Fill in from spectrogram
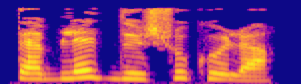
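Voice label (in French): "tablette de chocolat", French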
